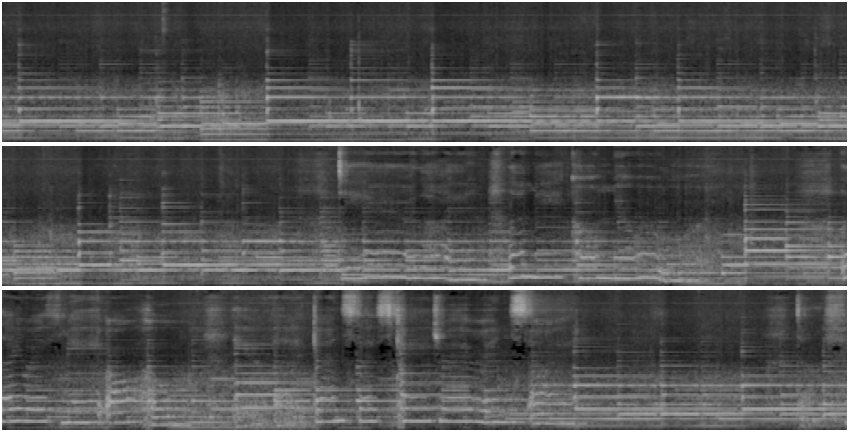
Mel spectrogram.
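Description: Electric guitar playing slow, ringing chords as a song's intro, then accompanying a woman's singing voice that comes in about halfway through.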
